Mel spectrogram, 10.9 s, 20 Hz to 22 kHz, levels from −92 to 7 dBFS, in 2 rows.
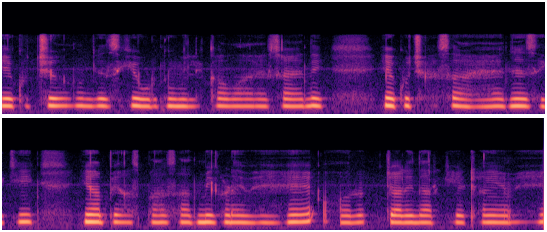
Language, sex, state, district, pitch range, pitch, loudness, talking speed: Hindi, female, Uttar Pradesh, Muzaffarnagar, 215-230 Hz, 220 Hz, -19 LUFS, 160 wpm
